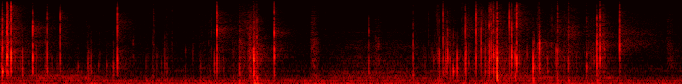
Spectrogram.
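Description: A tall white paper "Sea Spaghetti" pouch with a clear plastic window, partly filled with dried seaweed, is held in both hands and squeezed and crinkled with fingertips and long nails. Sharp, bright crinkles and crackles come in bursts, separated by quieter stretches of soft rustling, with a dense cluster near the end.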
